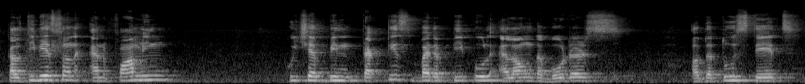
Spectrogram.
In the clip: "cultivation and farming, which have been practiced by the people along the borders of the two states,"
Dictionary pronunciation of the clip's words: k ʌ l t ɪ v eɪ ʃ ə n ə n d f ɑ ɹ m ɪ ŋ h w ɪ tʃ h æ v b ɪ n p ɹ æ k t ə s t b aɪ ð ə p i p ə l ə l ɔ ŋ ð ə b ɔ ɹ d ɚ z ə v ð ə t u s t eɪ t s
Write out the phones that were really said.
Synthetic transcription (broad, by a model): k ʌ l t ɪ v eɪ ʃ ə n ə n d f ɑ ɹ m ɪ ŋ h w ɪ tʃ h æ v b ɪ n p ɹ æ k t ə s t b aɪ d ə p i p ə l ə l ɔ ŋ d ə b ɔ ɹ d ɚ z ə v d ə t u s t eɪ t s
